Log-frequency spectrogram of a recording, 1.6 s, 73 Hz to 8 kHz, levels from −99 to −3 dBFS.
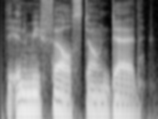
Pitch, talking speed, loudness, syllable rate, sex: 90 Hz, 190 wpm, -17 LUFS, 5.5 syllables/s, male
